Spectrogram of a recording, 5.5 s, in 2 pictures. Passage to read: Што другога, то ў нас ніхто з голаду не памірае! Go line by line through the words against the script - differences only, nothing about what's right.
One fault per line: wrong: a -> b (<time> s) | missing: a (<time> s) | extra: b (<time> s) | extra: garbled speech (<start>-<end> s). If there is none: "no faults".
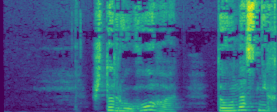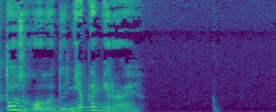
no faults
